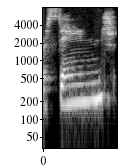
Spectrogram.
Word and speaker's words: Stange: Last name's pronounced Stengy, but yeah, that's commonly Apologies.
